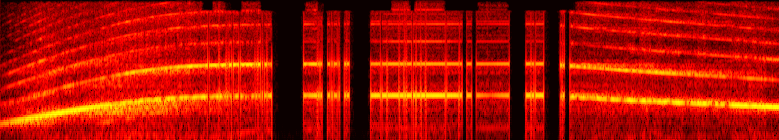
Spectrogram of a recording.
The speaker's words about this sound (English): I guess it's time to sound the alarm.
